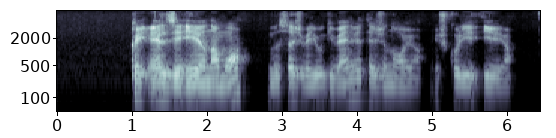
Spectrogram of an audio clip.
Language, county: Lithuanian, Tauragė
